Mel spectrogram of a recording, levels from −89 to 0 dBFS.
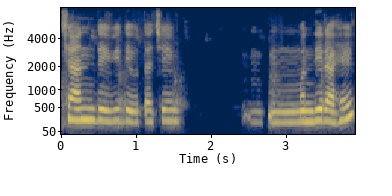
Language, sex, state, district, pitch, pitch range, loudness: Marathi, female, Maharashtra, Nagpur, 220 Hz, 205-230 Hz, -19 LUFS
